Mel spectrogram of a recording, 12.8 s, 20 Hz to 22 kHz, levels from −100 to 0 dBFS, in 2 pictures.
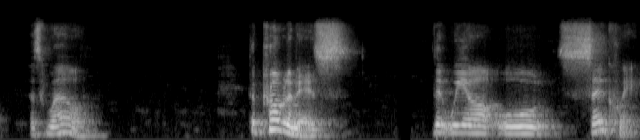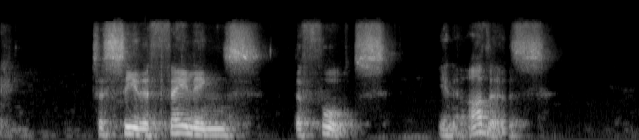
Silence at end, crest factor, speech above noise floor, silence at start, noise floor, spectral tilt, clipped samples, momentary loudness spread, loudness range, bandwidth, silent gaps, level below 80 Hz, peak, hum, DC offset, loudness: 1 s; 20 dB; 54 dB; 0.3 s; -84 dBFS; -4 dB/octave; under 0.1%; 18 LU; 6 LU; 12.5 kHz; 4.01-4.10 s; -74 dBFS; -12 dBFS; none; under 0.1%; -30 LUFS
